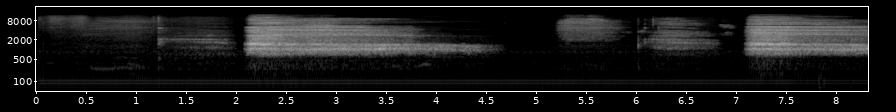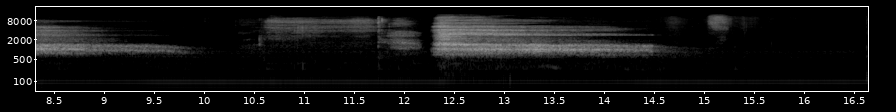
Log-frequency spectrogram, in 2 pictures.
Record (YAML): exhalation_length: 16.6 s
exhalation_amplitude: 19947
exhalation_signal_mean_std_ratio: 0.52
survey_phase: alpha (2021-03-01 to 2021-08-12)
age: 45-64
gender: Female
wearing_mask: 'No'
symptom_cough_any: true
symptom_shortness_of_breath: true
symptom_abdominal_pain: true
symptom_diarrhoea: true
symptom_fatigue: true
smoker_status: Ex-smoker
respiratory_condition_asthma: true
respiratory_condition_other: true
recruitment_source: REACT
submission_delay: 1 day
covid_test_result: Negative
covid_test_method: RT-qPCR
